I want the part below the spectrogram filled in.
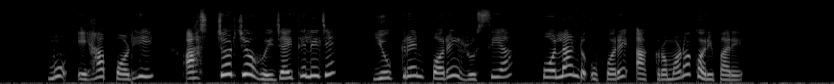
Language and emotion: Odia, surprised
